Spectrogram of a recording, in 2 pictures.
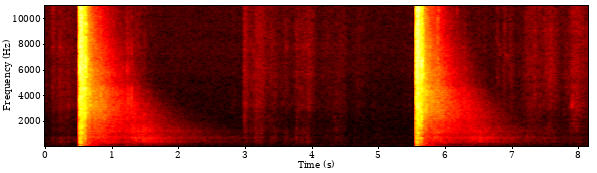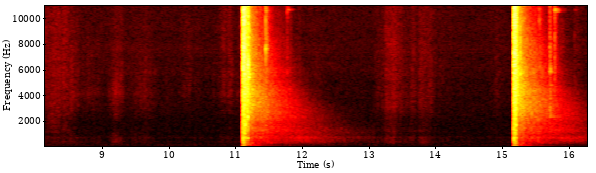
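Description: A .22-250 rifle fires handloads made with Alliant Reloder TS: four sharp, loud single shots, each followed by a short decaying echo, spaced about five seconds apart with silence between.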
